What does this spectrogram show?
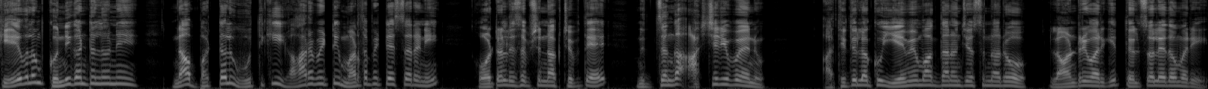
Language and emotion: Telugu, surprised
